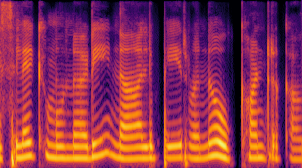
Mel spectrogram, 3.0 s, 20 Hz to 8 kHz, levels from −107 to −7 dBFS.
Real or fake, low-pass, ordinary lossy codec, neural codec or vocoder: fake; none; none; codec, 16 kHz, 2 kbps, X-Codec, HuBERT features, trained on balanced general audio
